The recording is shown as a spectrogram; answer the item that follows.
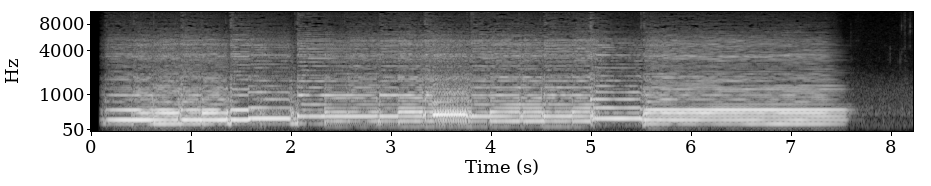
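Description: Electric guitar played through an amplifier with heavy fuzz distortion: a slow riff of long, held notes and chords that change every second or so, then cut off near the end.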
